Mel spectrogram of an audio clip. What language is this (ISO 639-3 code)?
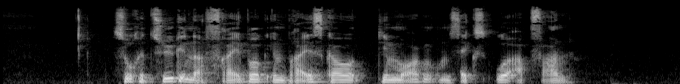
deu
